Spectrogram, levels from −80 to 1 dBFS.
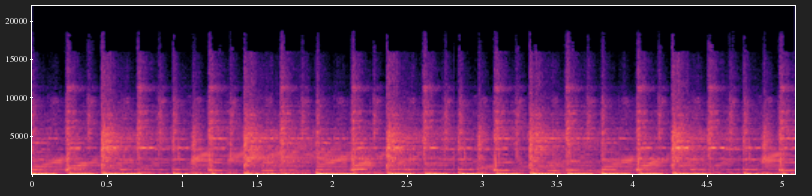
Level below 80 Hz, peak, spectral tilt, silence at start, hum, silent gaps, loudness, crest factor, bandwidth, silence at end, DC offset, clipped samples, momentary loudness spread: -26 dBFS; -4 dBFS; -3 dB/octave; 0 s; none; none; -19 LUFS; 16 dB; 19 kHz; 0 s; under 0.1%; under 0.1%; 3 LU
